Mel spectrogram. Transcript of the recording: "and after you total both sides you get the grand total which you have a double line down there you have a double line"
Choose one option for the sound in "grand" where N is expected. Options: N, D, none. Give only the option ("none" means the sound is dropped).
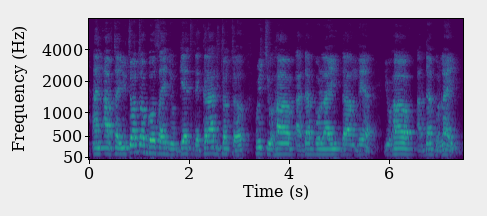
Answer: none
